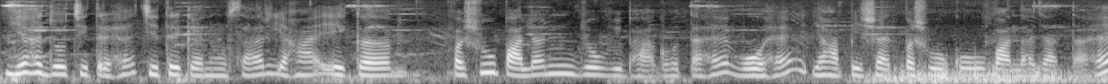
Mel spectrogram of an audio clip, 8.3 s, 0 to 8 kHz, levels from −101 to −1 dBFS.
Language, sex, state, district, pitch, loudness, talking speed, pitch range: Hindi, female, Chhattisgarh, Raipur, 230 Hz, -17 LUFS, 180 wpm, 210-250 Hz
